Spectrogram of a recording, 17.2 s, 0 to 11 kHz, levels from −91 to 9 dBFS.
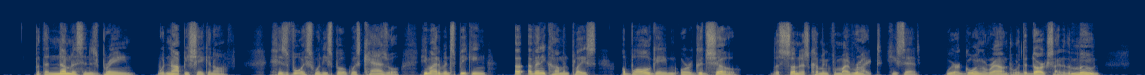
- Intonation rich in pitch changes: No, average, 4.0 semitones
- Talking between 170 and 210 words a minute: Yes, average, 185 wpm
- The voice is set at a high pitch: No, low, 110 Hz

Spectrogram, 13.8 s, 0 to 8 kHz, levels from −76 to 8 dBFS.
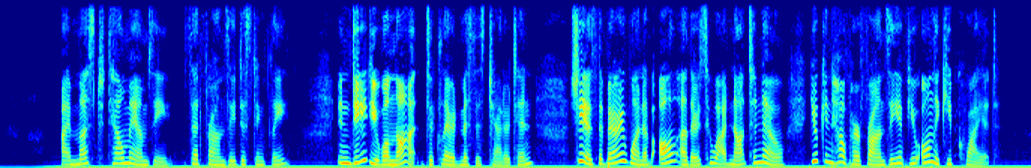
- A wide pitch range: Yes, wide, 5.9 semitones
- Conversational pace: Yes, average, 160 wpm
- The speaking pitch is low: No, high, 200 Hz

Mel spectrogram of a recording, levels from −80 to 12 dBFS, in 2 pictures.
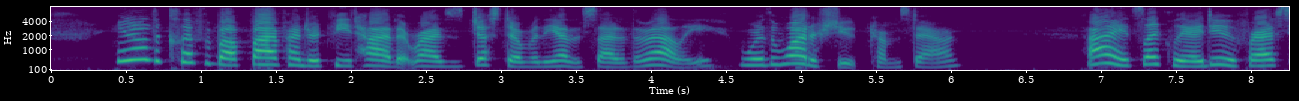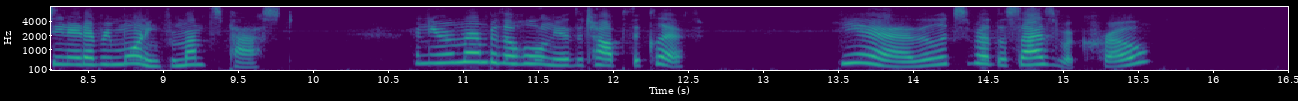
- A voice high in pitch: Yes, very high, 295 Hz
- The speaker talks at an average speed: No, fast, 220 wpm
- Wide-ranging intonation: Yes, wide, 5.9 semitones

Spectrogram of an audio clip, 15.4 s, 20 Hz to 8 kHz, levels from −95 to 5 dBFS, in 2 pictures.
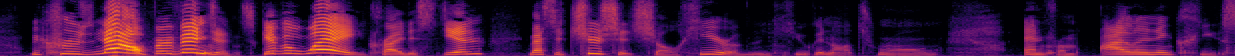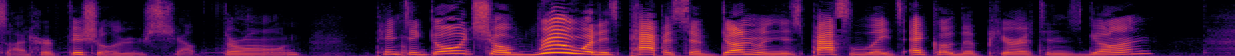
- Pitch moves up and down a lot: Yes, wide, 5.9 semitones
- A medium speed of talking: Yes, average, 155 wpm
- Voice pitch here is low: No, very high, 255 Hz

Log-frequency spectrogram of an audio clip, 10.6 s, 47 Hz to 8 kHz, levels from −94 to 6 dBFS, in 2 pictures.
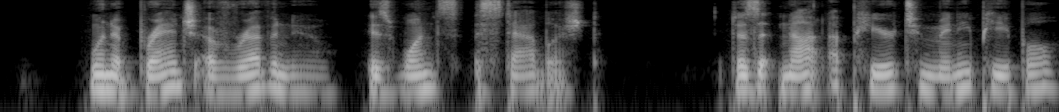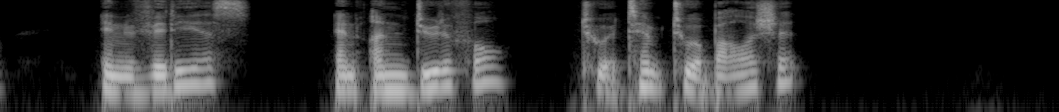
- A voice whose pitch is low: Yes, low, 130 Hz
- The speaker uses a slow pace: Yes, slow, 130 wpm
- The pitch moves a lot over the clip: No, average, 2.9 semitones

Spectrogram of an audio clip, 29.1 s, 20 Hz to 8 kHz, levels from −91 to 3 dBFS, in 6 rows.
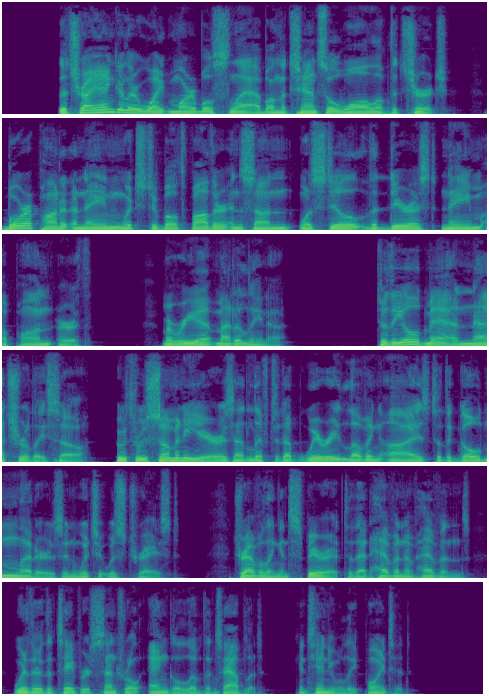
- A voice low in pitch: Yes, low, 105 Hz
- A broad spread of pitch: No, average, 4.2 semitones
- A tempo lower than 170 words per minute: Yes, average, 155 wpm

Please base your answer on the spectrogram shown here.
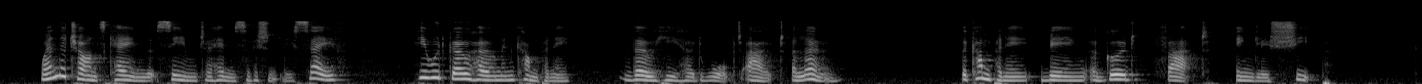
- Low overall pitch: No, high, 195 Hz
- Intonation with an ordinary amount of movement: Yes, average, 4.1 semitones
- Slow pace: Yes, slow, 125 wpm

